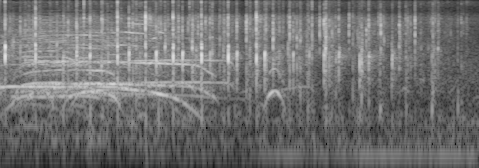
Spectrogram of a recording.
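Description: Audience applause and some cheering at a comedy show in Grand Rapids as the next comedian takes the stage, a dense crowd clatter running throughout with tonal sounds layered over the first half.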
